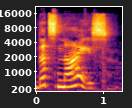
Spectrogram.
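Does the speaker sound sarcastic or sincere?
sincere. It is said in a sincere, genuine tone. The thing really is nice.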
